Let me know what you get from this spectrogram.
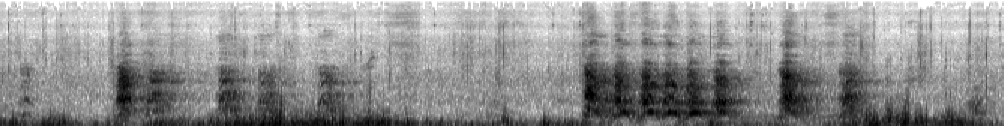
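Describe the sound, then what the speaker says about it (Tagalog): Several dogs bark in bursts around a residential neighborhood in the Czech Republic, some close and some farther off, with quieter stretches of scuffling and background noise between the volleys. "Halos lahat ng bahay dito may aso."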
